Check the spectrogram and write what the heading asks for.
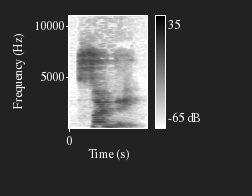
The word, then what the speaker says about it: sundry: मैंने कहा सुंदरी नहीं, यू साइलेंट है, सन्ड्री एक्सपेंस बोलते हैं।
